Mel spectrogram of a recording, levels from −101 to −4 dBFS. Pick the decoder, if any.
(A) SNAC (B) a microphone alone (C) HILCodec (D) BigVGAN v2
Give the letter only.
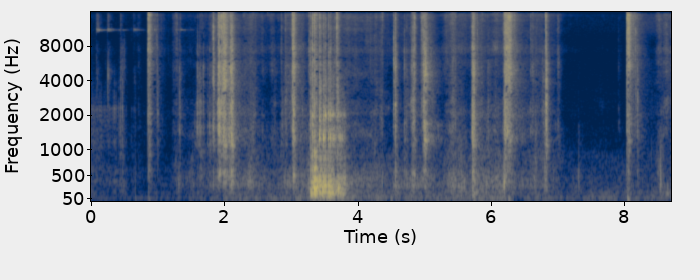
B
